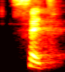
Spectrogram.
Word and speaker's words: cette: E a pronúncia é idêntica à do masculino set.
